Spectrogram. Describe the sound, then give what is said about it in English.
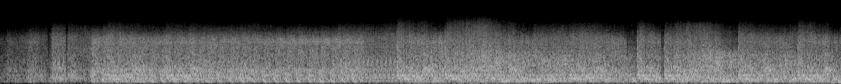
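Heavy gunfire comes from a war film scene in which German soldiers lie along a cliff edge, firing down at Allied troops on a rocky beach. A loud, dense, unbroken barrage of shots mixes with deep booms that swell in several bursts. “His men line the cliff edge on their stomachs, firing down at the Allies on the rocky beach.”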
